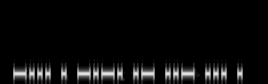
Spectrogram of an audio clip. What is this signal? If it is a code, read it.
Morse code, heard as a keyed tone, about 30 wpm, 500 Hz. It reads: BECAUSE
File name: 632 Words 30WPM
